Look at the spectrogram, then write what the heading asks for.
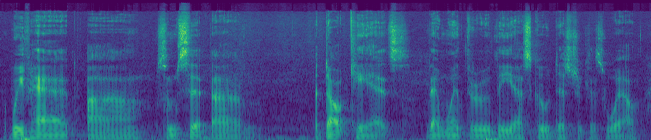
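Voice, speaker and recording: A man from Gary, Indiana, hoarse and raspy, giving an earnest, halting speech as a school board candidate at a forum. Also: very deep voice, flat delivery, slight background noise. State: hoarse from cheering.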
